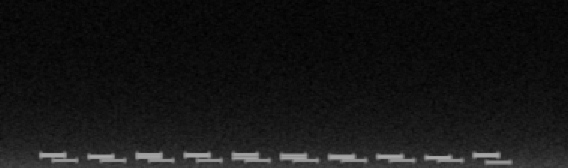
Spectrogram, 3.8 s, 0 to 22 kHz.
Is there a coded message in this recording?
Yes: multi-frequency trunk signalling (R2, with the far end's replies) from 0.3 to 3.4 s, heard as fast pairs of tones, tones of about 160 ms. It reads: 9389742319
